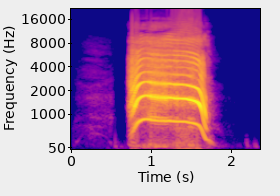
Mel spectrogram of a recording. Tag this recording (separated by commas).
Human voice, Screaming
